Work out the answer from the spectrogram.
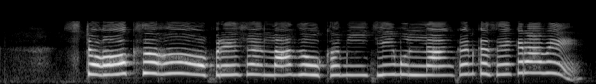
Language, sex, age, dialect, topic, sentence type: Marathi, female, 36-40, Standard Marathi, banking, statement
